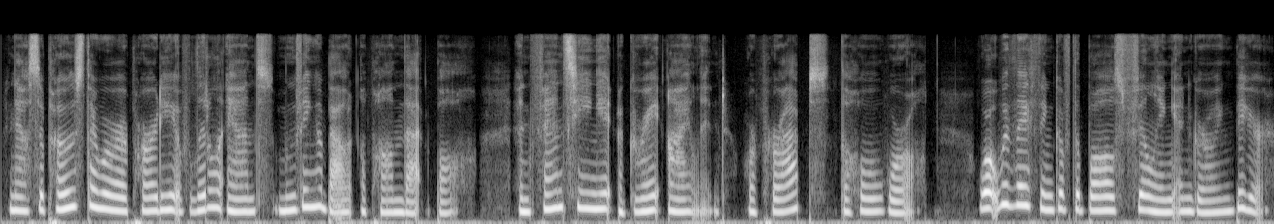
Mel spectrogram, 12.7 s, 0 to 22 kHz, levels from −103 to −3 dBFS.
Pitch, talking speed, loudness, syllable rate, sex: 250 Hz, 165 wpm, -17 LUFS, 4.8 syllables/s, female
